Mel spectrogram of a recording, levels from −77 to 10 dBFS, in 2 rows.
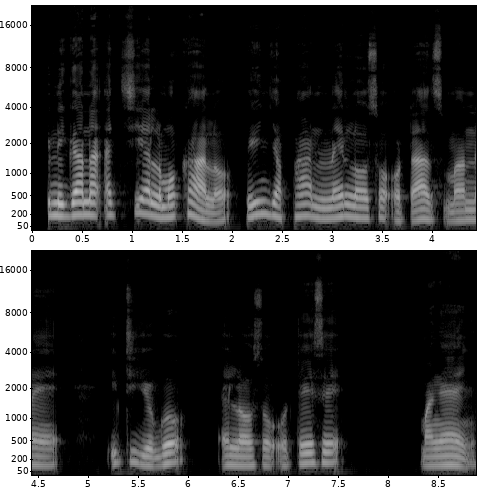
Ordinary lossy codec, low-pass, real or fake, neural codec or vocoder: none; none; real; none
